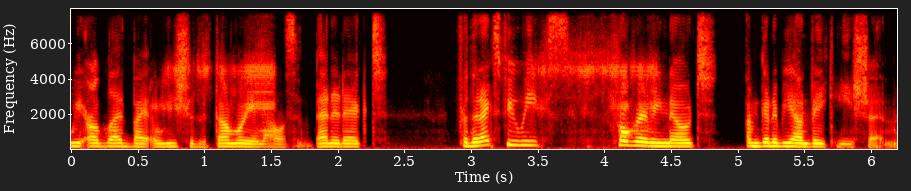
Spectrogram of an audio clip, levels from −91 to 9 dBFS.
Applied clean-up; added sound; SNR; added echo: neural diffusion model UNIVERSE++.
